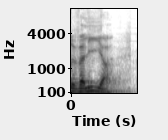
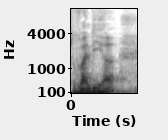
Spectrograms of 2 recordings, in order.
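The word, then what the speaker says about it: Valiha: Si, si, il y en a qui prononcent Valia, mais c'est Vali, mais souvent on le H à la fin, on, peut l'oublier, c'est le Vali ce Valia.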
